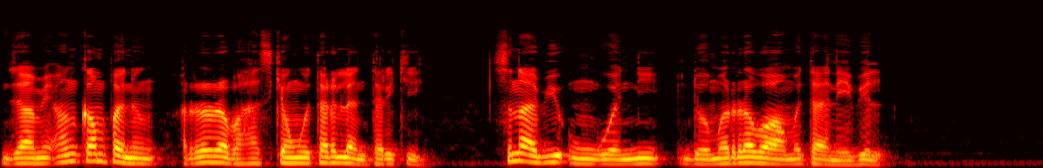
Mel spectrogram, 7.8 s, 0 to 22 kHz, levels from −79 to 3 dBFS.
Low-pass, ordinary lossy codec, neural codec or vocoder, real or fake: none; none; none; real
